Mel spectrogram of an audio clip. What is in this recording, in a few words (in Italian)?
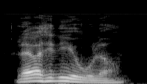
"levati di ulo", crespinese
